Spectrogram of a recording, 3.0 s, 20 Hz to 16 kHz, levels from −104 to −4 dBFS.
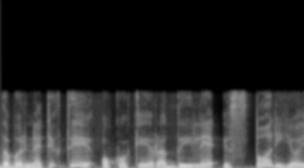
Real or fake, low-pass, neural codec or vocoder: fake; 7.2 kHz; codec, 16 kHz, 2 kbps, X-Codec, HuBERT features, trained on LibriSpeech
